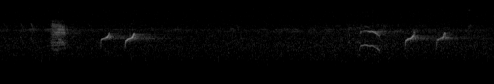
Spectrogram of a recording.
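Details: Ashy drongo, wild, on Yonaguni Island, Japan, during a migration stopover: a few faint, quick rising chirps, some paired, plus a short downslurred note, heard against a constant background hiss.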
